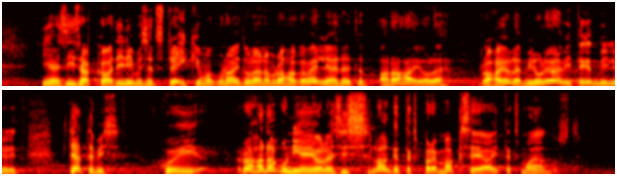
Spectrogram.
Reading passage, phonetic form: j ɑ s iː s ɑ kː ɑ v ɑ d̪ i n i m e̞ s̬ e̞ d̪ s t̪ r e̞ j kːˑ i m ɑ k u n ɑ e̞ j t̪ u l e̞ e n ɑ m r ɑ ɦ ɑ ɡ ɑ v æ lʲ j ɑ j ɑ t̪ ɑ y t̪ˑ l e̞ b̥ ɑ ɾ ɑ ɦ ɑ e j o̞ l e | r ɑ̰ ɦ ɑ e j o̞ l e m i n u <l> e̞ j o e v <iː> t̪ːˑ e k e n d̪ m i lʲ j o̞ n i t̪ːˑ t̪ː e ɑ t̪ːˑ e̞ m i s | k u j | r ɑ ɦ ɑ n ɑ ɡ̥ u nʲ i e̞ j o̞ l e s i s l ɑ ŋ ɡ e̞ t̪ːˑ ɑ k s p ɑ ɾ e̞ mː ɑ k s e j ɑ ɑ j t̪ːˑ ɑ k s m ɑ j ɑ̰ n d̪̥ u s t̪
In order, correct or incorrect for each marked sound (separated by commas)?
correct, correct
